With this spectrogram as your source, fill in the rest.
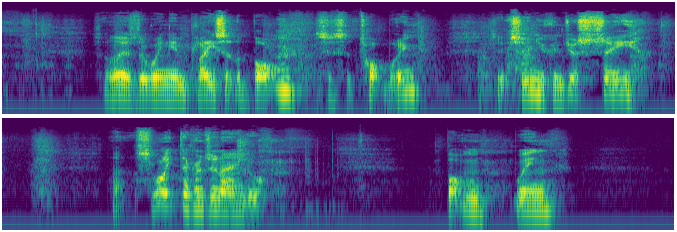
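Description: An elderly man talks calmly close to the microphone.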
